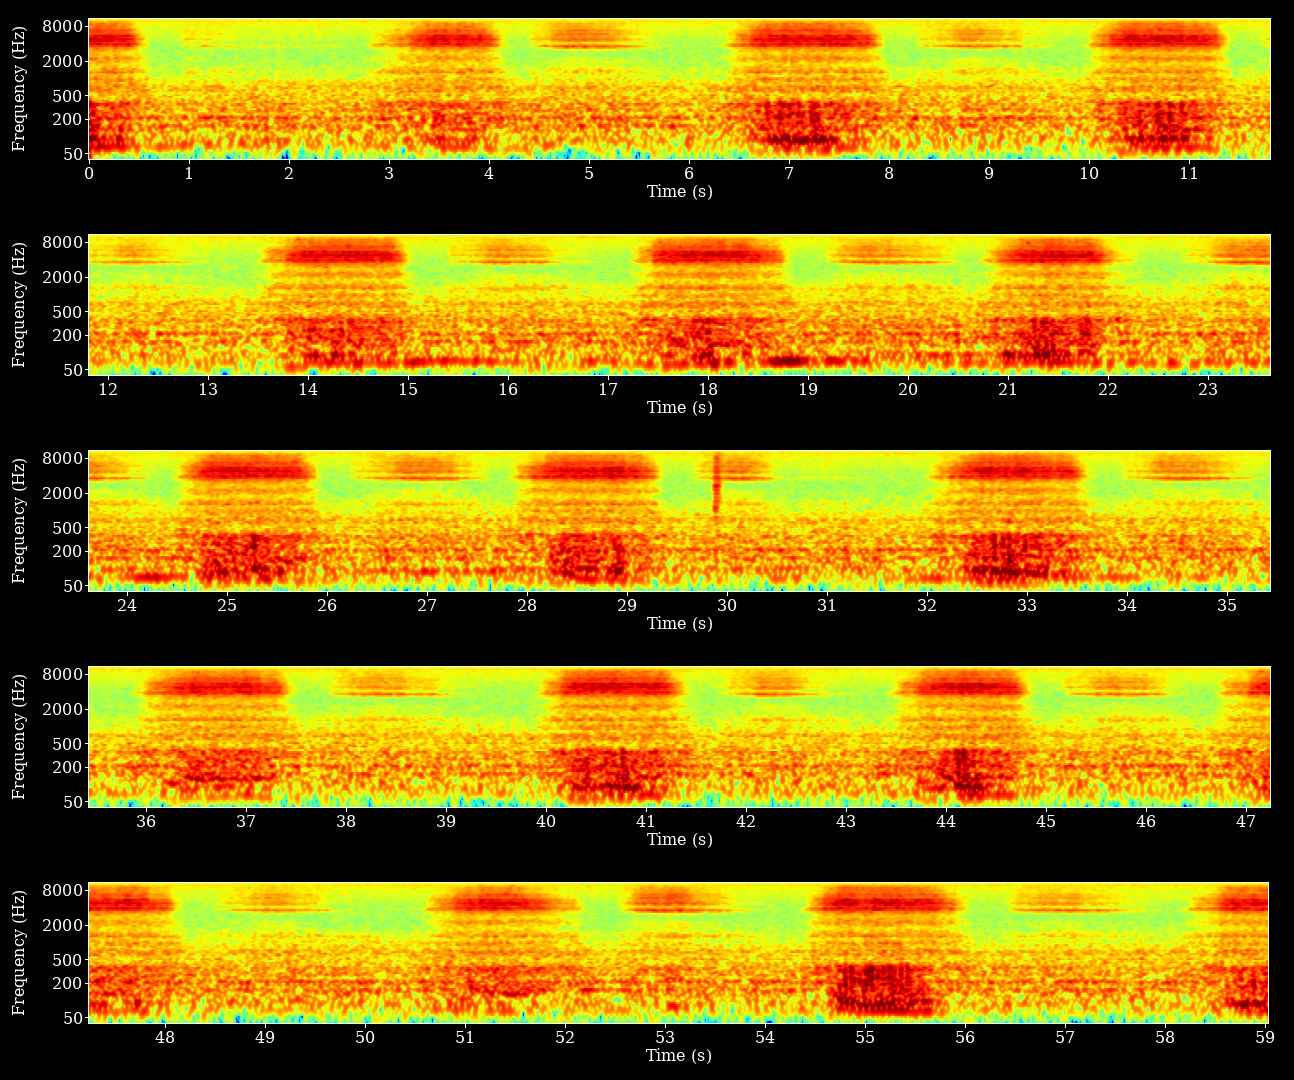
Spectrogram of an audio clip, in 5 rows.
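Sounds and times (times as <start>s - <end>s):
woman snoring: 0.0s - 0.6s, 2.8s - 4.2s, 6.4s - 8.0s, 10.0s - 11.4s, 13.6s - 15.0s, 17.2s - 22.3s, 22.9s - 26.0s, 26.6s - 30.4s, 32.0s - 35.1s, 35.9s - 38.9s, 40.0s - 41.4s, 43.5s - 46.2s, 46.8s - 49.4s, 50.6s - 53.7s, 54.4s - 56.0s, 58.2s - 59.0s.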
